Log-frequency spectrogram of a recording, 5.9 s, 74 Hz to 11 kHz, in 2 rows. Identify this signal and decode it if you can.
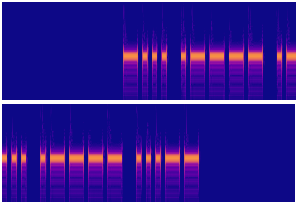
Morse code, heard as a keyed tone, about 25 wpm, 700 Hz. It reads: B1L13
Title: Code Groups - 5 Letter:Numbers - 25wpm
